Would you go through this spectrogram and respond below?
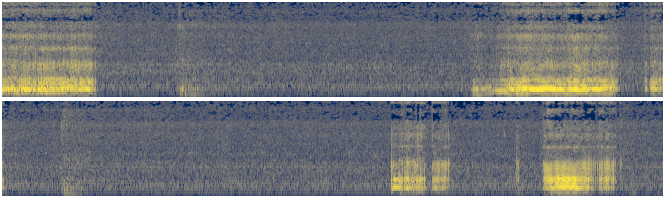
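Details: Dog snoring indoors: four loud, rough, breathy snore bursts at irregular intervals, each about one second long, separated by quiet pauses with faint room hiss.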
